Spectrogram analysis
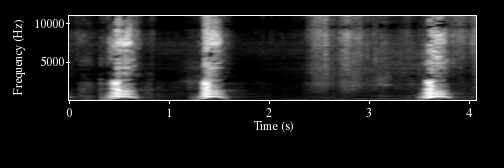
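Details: Rhodesian Ridgeback exchanging barks with neighbouring dogs: three strong, evenly shaped barks about one second apart, then a pause before the last, with quiet background between.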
